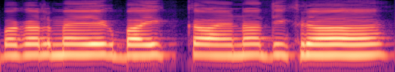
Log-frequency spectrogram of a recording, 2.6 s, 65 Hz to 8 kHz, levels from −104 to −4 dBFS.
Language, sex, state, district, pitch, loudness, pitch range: Hindi, male, Jharkhand, Deoghar, 210 Hz, -14 LUFS, 205-210 Hz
